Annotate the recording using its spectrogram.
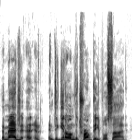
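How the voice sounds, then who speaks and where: A man's voice: high voice, wildly swooping pitch, a little fast, no echo, clean studio sound. A man hosting a casual podcast discussion, slangy and informal, prodding the others with questions. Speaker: podcast host steering the discussion. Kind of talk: casual political banter.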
